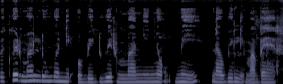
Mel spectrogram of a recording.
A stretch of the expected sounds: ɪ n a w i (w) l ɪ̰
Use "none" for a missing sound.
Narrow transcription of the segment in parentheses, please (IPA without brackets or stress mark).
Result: none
